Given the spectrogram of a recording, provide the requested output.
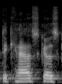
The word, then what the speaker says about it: Dacascos: And I think the fact that Mark Dacascos can switch,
